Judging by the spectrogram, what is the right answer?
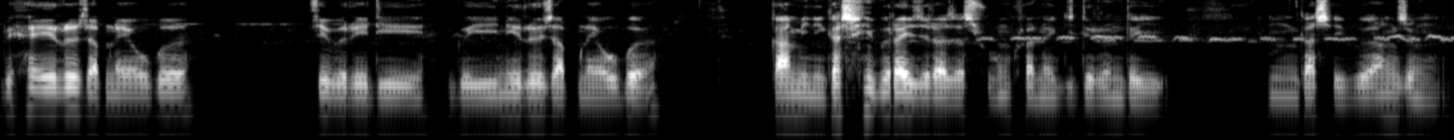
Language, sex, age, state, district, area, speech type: Bodo, male, 18-30, Assam, Udalguri, rural, spontaneous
